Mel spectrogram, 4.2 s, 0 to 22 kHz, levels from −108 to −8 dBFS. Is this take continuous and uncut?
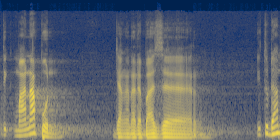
yes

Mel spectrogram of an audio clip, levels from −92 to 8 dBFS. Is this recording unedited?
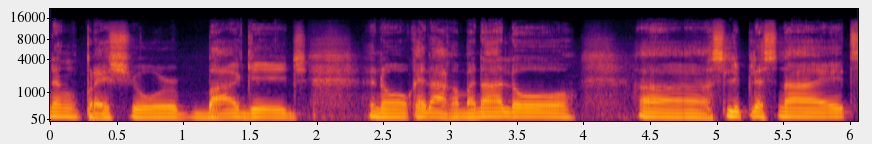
yes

